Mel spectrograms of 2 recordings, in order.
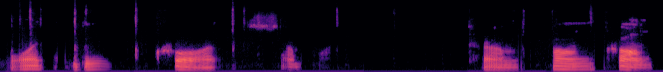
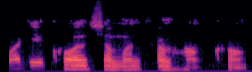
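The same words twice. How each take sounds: First: Slow, each word set apart by long pauses. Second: Said in the usual way. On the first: Shown as a demonstration. Repeating the question to the chat, slow and word by word. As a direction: spell the question out one word at a time, slowly. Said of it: "repeats the question word by word". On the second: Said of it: "repeats the question, second take slower".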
